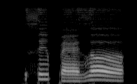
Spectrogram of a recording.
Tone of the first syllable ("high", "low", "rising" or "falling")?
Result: high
